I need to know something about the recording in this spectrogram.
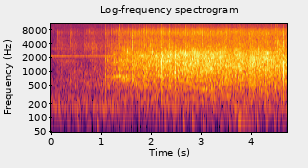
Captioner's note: applauding and cheering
